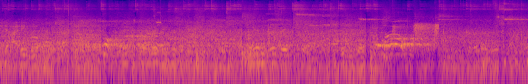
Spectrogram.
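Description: Table tennis ball clicking back and forth off paddles and table in a rally, over the steady chatter of voices and other tables' play in a large hall.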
